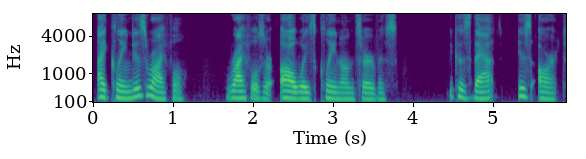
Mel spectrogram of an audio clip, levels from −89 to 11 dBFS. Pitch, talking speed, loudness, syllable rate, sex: 175 Hz, 120 wpm, -20 LUFS, 5.4 syllables/s, female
